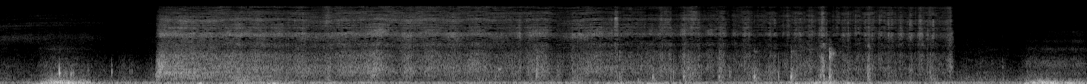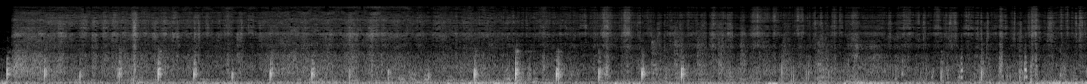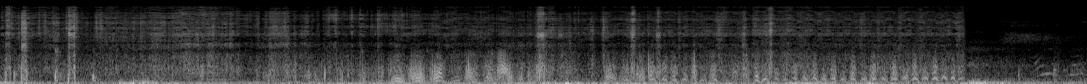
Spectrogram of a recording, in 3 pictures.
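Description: Compressed-air blow gun hissing as it blows dust out through a scooter's pleated air filter. It comes in two long blasts with a short break about ten seconds in, and the second blast is broken by many short pulses.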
